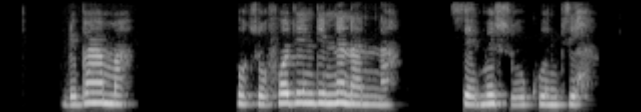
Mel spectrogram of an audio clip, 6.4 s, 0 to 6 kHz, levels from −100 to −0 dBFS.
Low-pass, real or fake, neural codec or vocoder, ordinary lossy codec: 5.4 kHz; real; none; none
